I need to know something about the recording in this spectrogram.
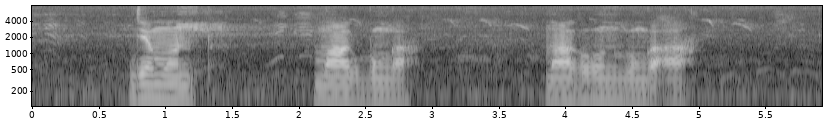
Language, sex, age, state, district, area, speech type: Santali, male, 30-45, West Bengal, Purba Bardhaman, rural, spontaneous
